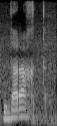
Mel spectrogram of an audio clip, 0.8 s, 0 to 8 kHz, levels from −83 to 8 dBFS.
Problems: constant background noise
